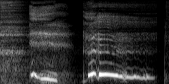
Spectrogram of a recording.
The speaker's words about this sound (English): Anyway, I kind of like inhaled dust just then.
